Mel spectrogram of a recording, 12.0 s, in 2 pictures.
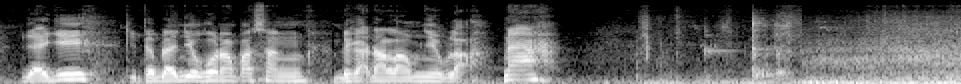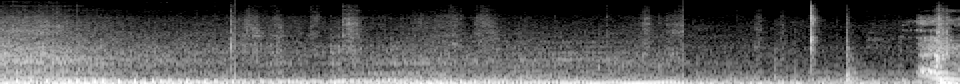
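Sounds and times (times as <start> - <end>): vehicle engine running: 5.0 - 11.6.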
